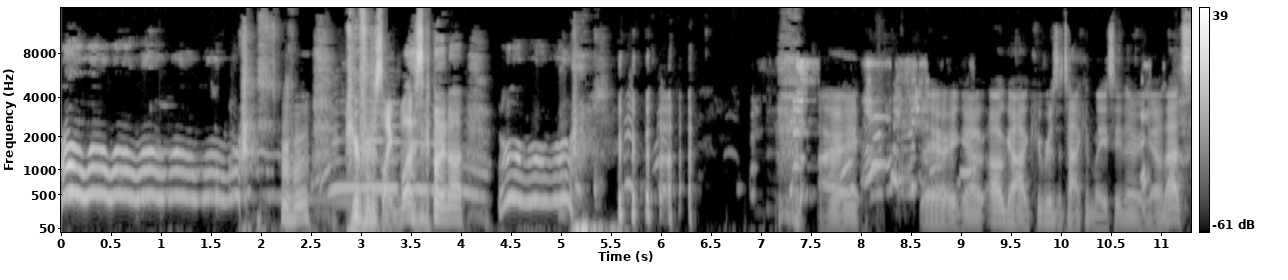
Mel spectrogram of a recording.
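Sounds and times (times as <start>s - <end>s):
dog howling: 0.0s - 1.9s, 2.6s - 5.1s
laughter: 1.8s - 4.1s, 5.6s - 6.4s, 10.9s - 11.3s
speech: 1.8s - 6.5s, 7.2s - 11.3s.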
